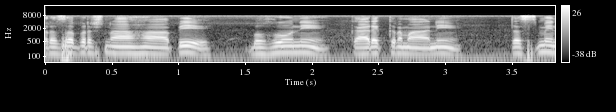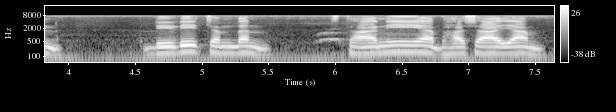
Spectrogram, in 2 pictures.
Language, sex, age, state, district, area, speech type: Sanskrit, male, 18-30, Karnataka, Bagalkot, rural, spontaneous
